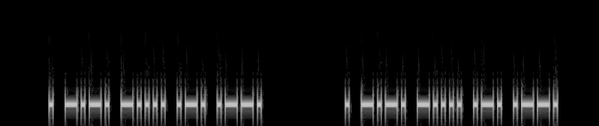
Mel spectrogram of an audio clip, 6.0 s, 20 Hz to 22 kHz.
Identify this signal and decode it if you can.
Morse code, heard as a keyed tone, about 30 wpm, 700 Hz. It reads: EC6RP EC6RP
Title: DXCC-100 Call Signs - 5 Characters - Repeated 3x - 30wpm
